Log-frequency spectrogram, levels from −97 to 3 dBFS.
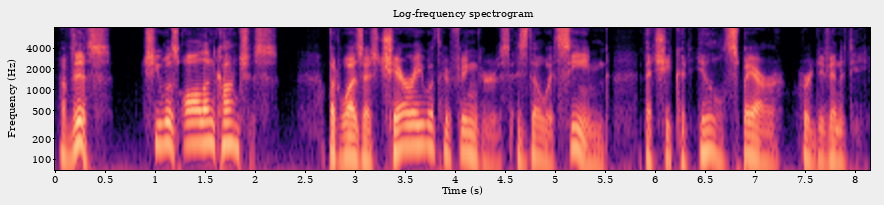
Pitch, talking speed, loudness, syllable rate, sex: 110 Hz, 175 wpm, -20 LUFS, 4.9 syllables/s, male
